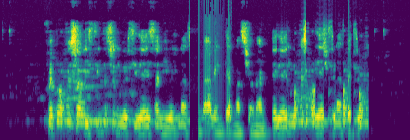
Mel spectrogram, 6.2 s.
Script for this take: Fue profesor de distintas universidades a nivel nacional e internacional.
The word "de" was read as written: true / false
false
